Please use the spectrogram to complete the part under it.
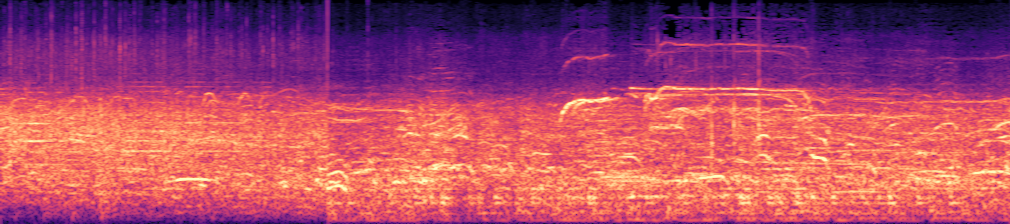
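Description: A large crowd chants and cheers loudly in a stadium.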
